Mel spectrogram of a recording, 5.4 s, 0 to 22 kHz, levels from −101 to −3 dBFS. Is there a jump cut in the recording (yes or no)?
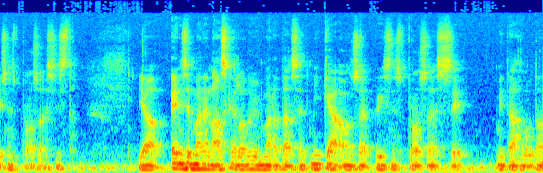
no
